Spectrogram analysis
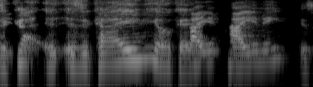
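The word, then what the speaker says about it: Ka'imi: it's pronounced he's it is it Kimi okay Kimi is how it's pronounced okay uh well he tooked a walkoff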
